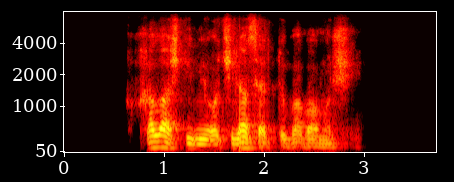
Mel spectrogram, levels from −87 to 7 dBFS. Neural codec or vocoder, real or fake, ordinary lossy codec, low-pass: none; real; Opus, 16 kbps; 7.2 kHz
